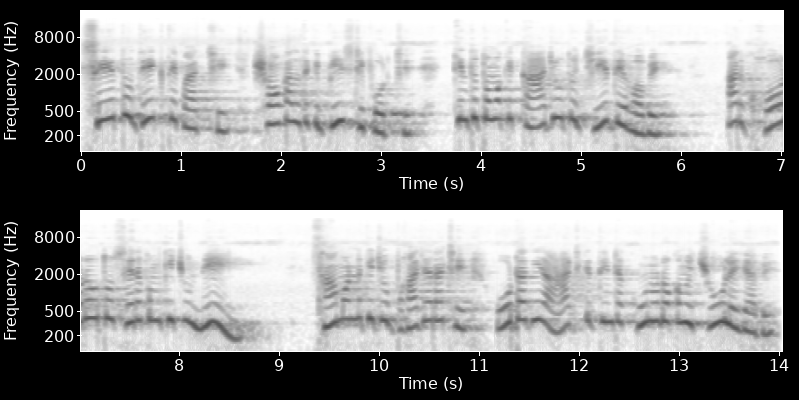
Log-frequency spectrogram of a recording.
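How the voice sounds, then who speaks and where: A woman voicing a nagging but caring village housewife and mother in a children's cartoon, fussy and expressive. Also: very high-pitched, normal speed, big-room sound, rough recording. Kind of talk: children's moral story cartoon dubbing.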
